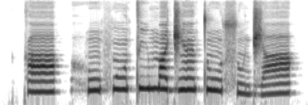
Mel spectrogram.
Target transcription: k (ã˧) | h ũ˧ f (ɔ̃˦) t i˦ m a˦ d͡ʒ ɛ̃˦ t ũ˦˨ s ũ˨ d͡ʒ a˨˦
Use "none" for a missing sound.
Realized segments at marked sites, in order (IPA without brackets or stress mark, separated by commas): a˧, ɔ̃˦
